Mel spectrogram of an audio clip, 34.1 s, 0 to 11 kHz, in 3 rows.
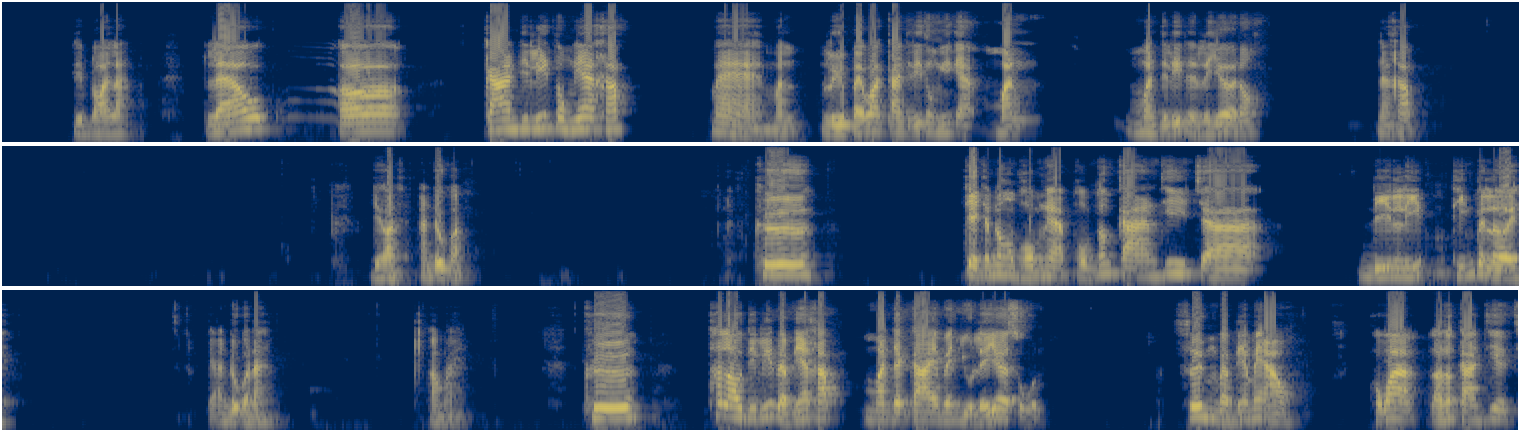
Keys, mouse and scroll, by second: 0.1 click, 1.3 click, 1.9 click, 5.8 click, 9.6 middle click, 10.6 scroll up 1, 14.2 click, 15.2 ctrl+z, 16.8 ctrl+click, 17.6 ctrl+z, 19.6 click, 20.8 drag, 21.3 click, 21.9 drag, 22.3 scroll up 1, 22.9 ctrl+z, 24.3 ctrl+z, 26.3 ctrl+y, 26.7 ctrl+y, 27.1 ctrl+y, 27.6 ctrl+y, 28.3 ctrl+y, 29.5 ctrl+y, 30.0 ctrl+z, 30.2 ctrl+z, 32.4-33.4 drag.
